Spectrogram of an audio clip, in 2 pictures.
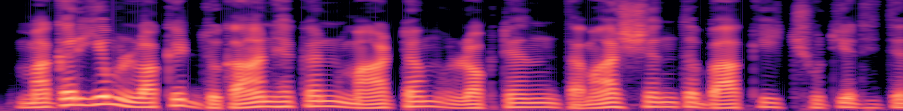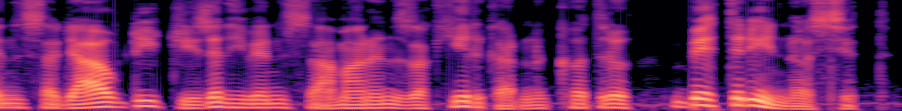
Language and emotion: Kashmiri, neutral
